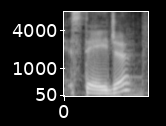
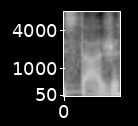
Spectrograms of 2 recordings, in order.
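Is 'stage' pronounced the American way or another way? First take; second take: American; another way. First: The word is pronounced the American English way. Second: The word is pronounced in a non-American way. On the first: The speaker calls it wrong. "Io lo dico all'americana" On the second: The speaker calls it right. "so che si dovrebbe dire stage"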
